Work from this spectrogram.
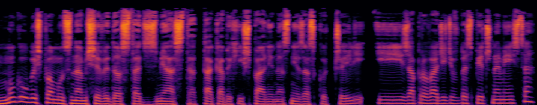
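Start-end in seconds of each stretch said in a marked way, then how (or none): none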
